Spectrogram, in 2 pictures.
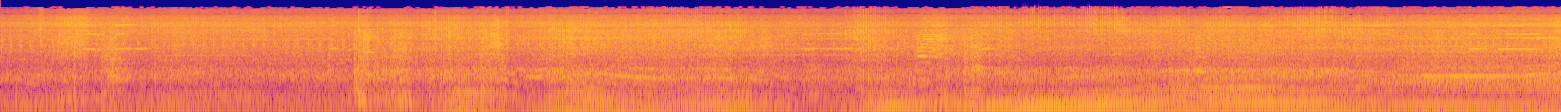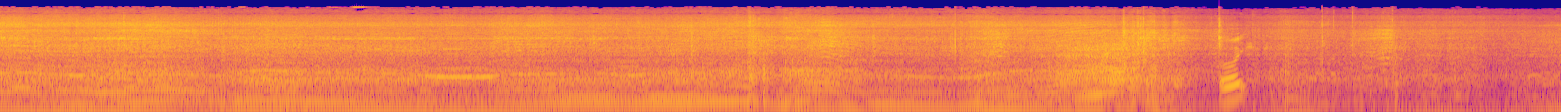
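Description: Engines of off-road trial buggies revving up and down over and over as they are driven hard over obstacles, with a sharp rise to a loud peak near the end.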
